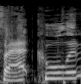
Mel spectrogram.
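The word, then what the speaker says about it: Fatkullin: Rasteem Fatkulin versus Fatkulin. – F-A-T-K-U-L-L.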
